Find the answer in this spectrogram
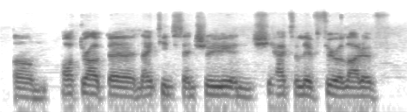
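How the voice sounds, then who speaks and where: Music in the background behind a man's monotone, flat delivery. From Hawaii, Kalihi (Oahu). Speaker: youth activist. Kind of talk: panel discussion.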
